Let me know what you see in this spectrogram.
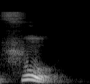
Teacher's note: And 父 亲 here is fourth tone, fu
